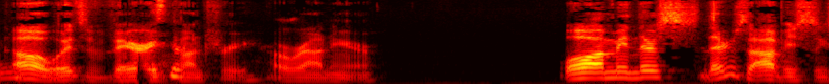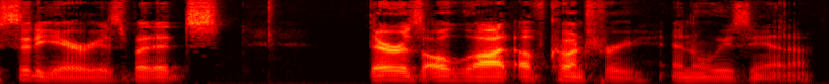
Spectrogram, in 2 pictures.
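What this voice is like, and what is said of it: Mild Southern drawl. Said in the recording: “I couldn't tell with your drawl... my Louisiana talk... a mild southern accent”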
